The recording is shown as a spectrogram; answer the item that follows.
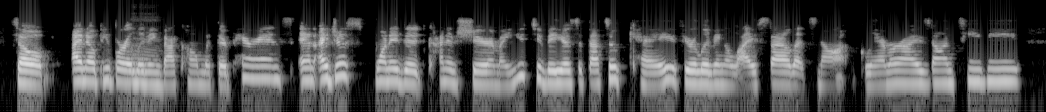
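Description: With an American accent, a woman talks at a fairly quick pace in an unremarkable speaking voice, her pitch medium and her intonation fairly even. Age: 20s. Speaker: content creator. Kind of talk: casual chat. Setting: video call.

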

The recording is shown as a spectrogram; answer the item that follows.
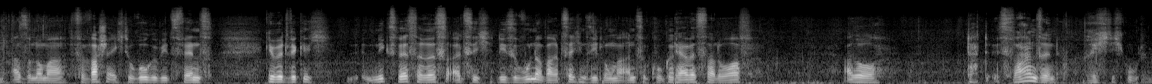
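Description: A man speaks at a moderate pace in a fairly low voice, with long, frequent pauses. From Ruhr area, Oberhausen. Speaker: food vlogger. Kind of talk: casual chat. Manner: animated.

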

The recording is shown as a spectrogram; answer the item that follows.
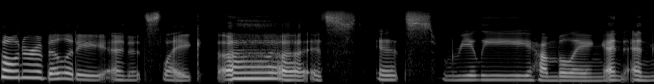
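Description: A woman's animated tone at medium pitch, lively intonation, and a very clean recording with a silent background. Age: 30s. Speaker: podcast host. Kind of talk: casual interview chat. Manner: animated, laughs often.

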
